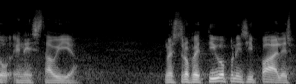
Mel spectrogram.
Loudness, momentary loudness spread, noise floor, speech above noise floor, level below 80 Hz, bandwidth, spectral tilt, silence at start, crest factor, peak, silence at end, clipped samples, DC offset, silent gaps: -21 LUFS; 11 LU; -51 dBFS; 30 dB; -48 dBFS; 12 kHz; -6 dB/octave; 0 s; 18 dB; -4 dBFS; 0 s; under 0.1%; under 0.1%; none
